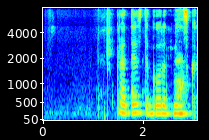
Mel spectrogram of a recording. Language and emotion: Russian, neutral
